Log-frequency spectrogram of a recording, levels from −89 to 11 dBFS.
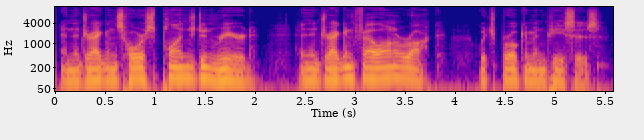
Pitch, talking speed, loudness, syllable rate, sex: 90 Hz, 205 wpm, -17 LUFS, 5.5 syllables/s, male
